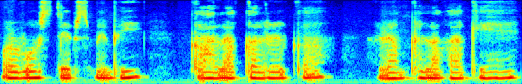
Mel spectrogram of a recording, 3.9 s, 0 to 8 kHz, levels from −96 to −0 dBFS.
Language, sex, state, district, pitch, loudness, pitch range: Hindi, female, Arunachal Pradesh, Longding, 225 Hz, -15 LUFS, 220-235 Hz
